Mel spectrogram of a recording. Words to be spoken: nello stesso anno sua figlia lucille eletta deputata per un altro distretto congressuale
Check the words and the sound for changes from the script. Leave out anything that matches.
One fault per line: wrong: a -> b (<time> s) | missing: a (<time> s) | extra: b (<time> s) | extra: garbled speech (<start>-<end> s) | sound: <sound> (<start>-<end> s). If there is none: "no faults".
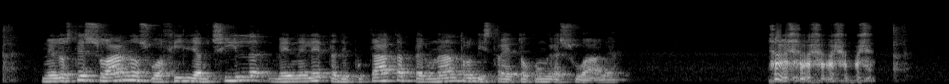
extra: venne (2.7 s)
sound: laugh (7.7-8.8 s)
